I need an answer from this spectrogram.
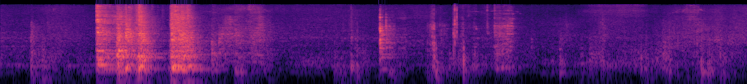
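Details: Indoor clattering and rubbing sounds, like dishes or objects being handled, come in short bursts over a quiet room background with no animal voice.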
